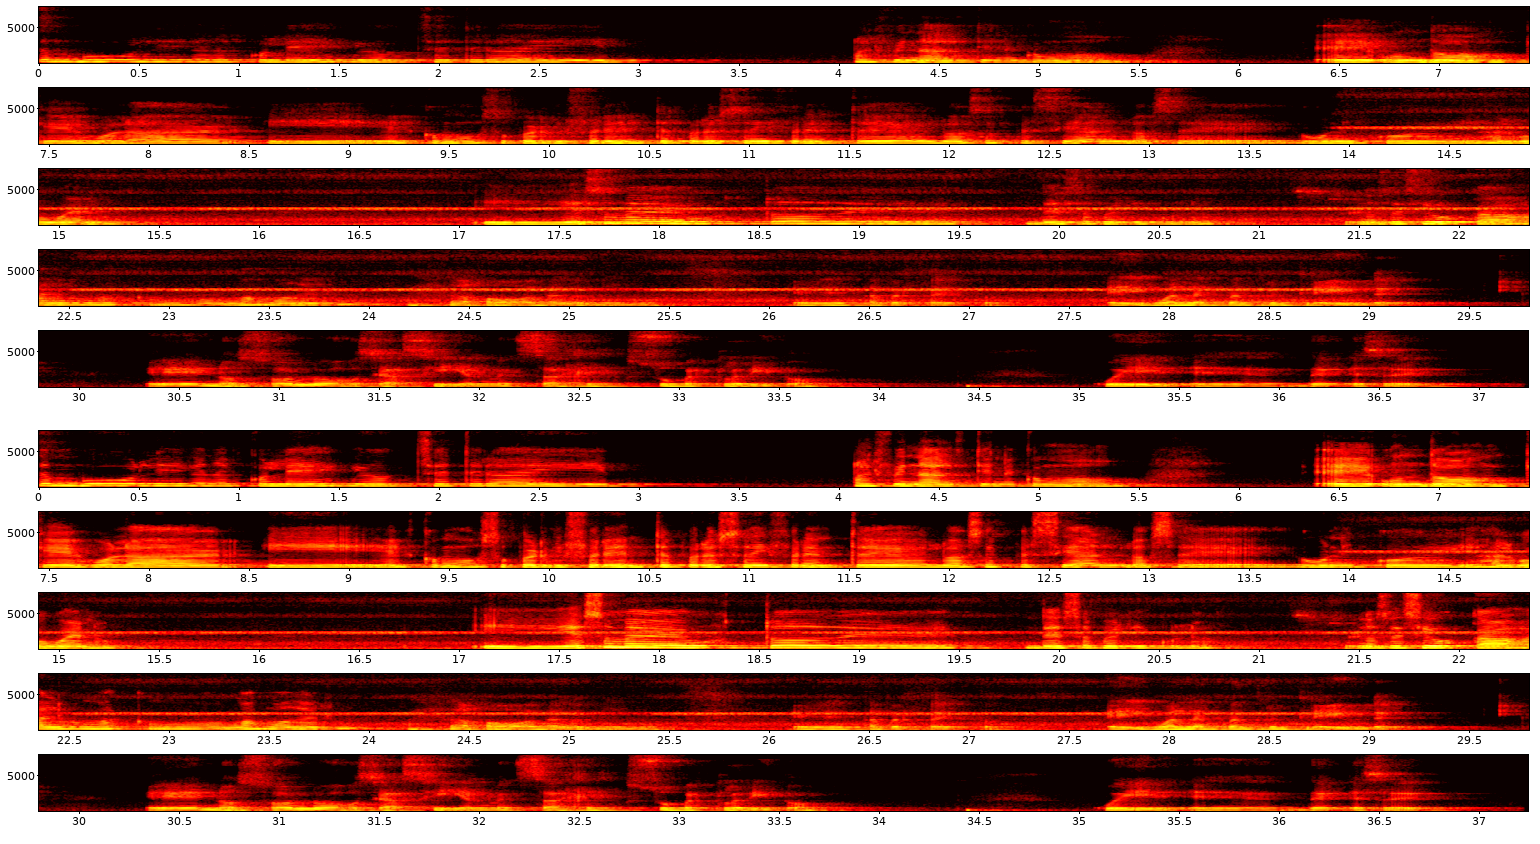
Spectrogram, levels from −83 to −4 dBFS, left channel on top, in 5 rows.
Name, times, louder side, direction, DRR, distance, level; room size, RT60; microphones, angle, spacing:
voice 1, 0.0-2.9 4.1-5.5 6.4-15.3 17.1-19.6 19.8-20.8 21.5-24.0, right 2 dB, 90° right, 10 dB, 0.8 m, -28 dB
sound 1, 13.9-29.0, left 1 dB, 20° left, 2.4 m, -44 dB
voice 2, 21.2-21.7 24.2-27.2 27.7-29.2 30.3-33.8 35.1-36.7, right 1 dB, 10° right, 4 dB, 0.5 m, -32 dB
13.5 x 5.7 x 5.2 m, 1.1 s
head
